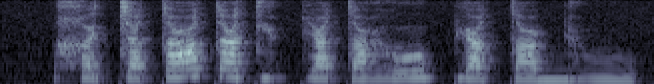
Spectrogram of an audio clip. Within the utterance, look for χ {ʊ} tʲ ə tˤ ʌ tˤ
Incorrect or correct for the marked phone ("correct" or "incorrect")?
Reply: incorrect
